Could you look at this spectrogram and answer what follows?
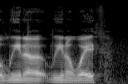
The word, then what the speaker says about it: Lena Waithe: Oh, Lena Waithe.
